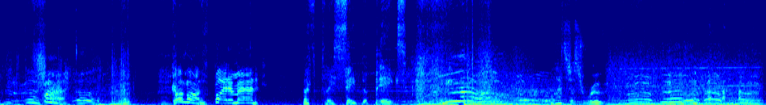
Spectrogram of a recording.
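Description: A man shouts and groans in anger, up close.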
